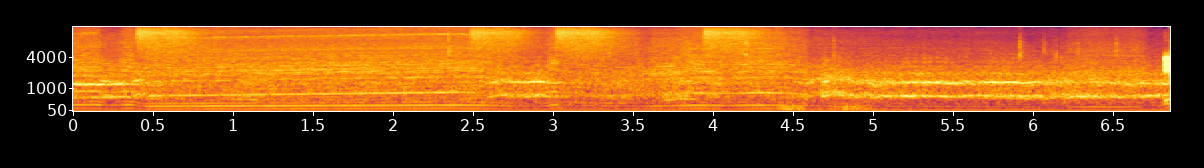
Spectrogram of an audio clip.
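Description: Touring cars racing in Gran Turismo 6, a steady roar of several engines with sustained tire squeal and skidding across the whole stretch, and shifting engine pitches as the cars jostle close together.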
